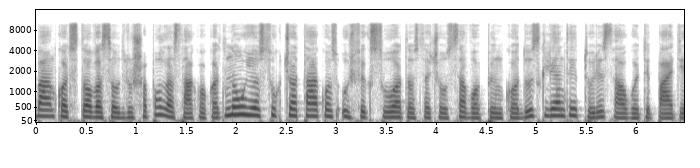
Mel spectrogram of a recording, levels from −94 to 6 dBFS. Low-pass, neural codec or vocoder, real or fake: 9.9 kHz; vocoder, 22.05 kHz, 80 mel bands, WaveNeXt; fake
